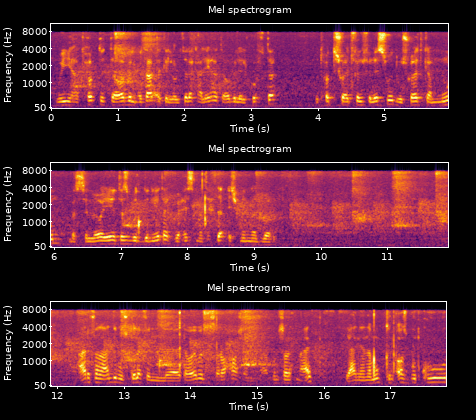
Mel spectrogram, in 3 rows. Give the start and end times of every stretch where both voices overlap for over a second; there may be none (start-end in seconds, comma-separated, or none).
none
